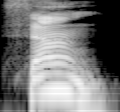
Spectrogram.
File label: Japanese Number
